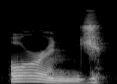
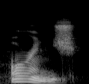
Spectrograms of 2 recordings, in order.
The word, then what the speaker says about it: orange: Usually when you see NGE, it makes the NG sound, like orange or exchange. You make the N sound, not the nasal sound, just and the J, like juice. J.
